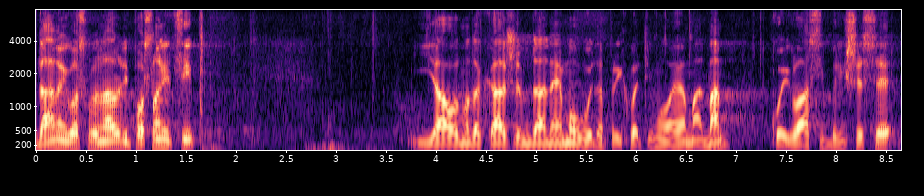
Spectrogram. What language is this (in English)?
Serbian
